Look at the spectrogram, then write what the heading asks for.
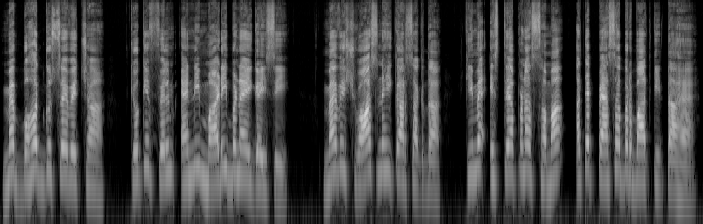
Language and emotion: Punjabi, angry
